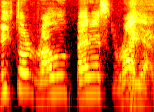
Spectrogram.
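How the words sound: The name is pronounced with English sounds. "I got used to pronounce it like in the English version"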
